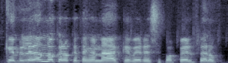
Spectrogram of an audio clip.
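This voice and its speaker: A woman with a Mexican accent, co-hosting a casual chat and retelling events in animated detail. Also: a little high, very fast. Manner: animated storyteller, acts out quotes.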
